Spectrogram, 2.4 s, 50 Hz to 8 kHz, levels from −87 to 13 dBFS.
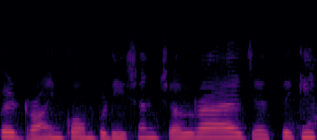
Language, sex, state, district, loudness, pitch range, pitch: Hindi, female, Uttar Pradesh, Jyotiba Phule Nagar, -42 LUFS, 245-260 Hz, 255 Hz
